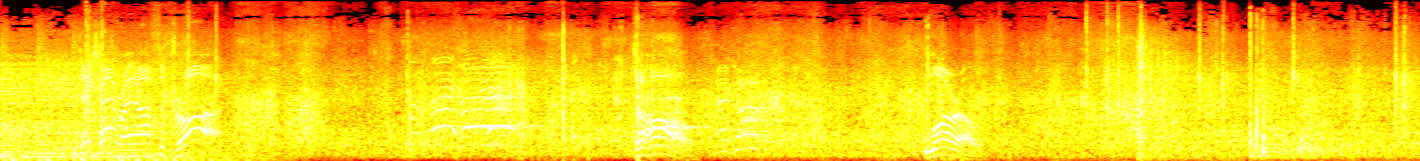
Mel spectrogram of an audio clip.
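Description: Hockey sticks slap a puck.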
